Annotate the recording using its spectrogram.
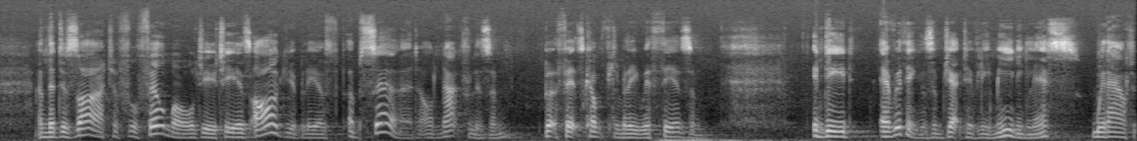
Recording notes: Arguing for God (Oslo, 2022). As delivered to the apologetics class at Fjellhaug International College in Oslo.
